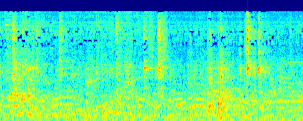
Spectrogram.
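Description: Glass lids and metal serving spoons clinking against glass serving bowls: a string of sharp clinks over background chatter.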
